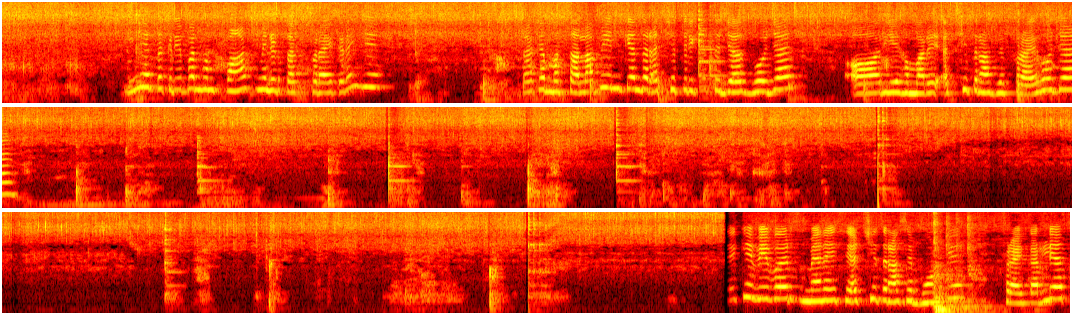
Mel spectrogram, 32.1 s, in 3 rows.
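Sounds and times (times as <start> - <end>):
metal spoon scraping a pan: 0.0 - 19.8, 23.0 - 24.3, 25.2 - 27.1
potatoes sizzling in oil: 0.0 - 32.0.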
